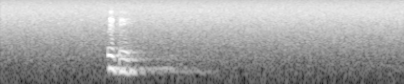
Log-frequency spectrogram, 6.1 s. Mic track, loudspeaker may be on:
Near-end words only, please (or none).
네네.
